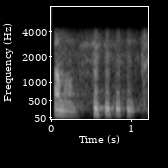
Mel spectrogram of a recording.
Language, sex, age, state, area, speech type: Sanskrit, male, 30-45, Rajasthan, urban, conversation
